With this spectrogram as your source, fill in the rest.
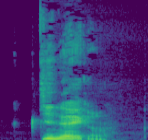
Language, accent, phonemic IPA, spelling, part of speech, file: French, France, /pə.ti.nɛɡʁ/, petit-nègre, noun / adjective, LL-Q150 (fra)-petit-nègre.wav
- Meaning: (noun) alternative spelling of petit nègre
